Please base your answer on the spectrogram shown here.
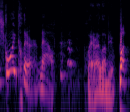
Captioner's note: laughs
